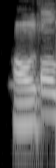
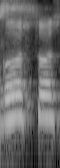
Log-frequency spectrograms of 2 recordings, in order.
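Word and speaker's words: Ağustos: तेमुज, उसके बाद अगस्त, औस्तोस। अगस्टोस, ऑटोस, अगोस्तोस नहीं, औस्तोस। ऑटोस, silent.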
